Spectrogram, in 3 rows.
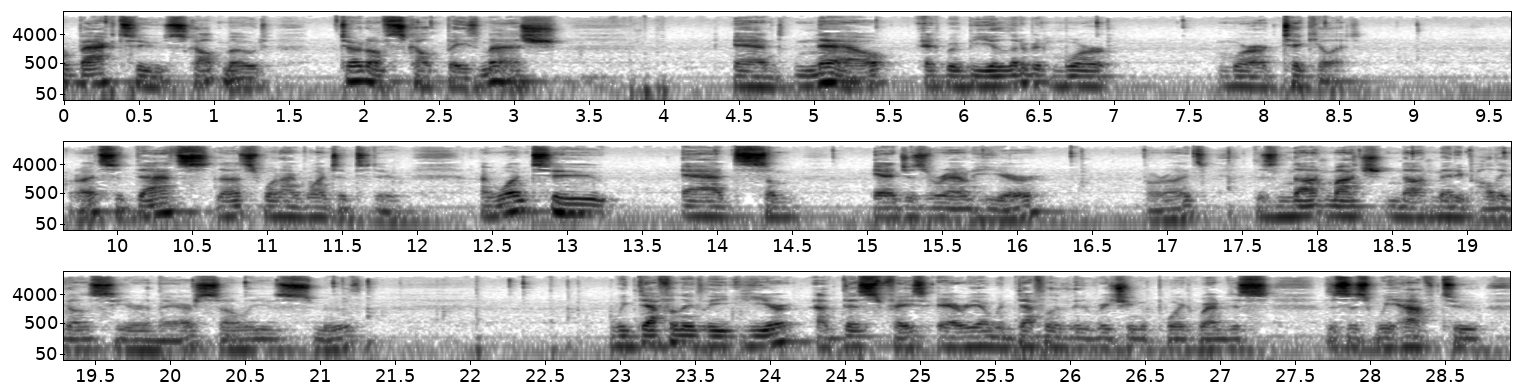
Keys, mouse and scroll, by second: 0.4 ctrl+Tab, 4.0 alt+e, 4.2 scroll up 1, 8.8 scroll down 1, 20.2 shift+click, 20.7 shift+click, 21.4 scroll down 1, 22.3 shift+click, 23.5 alt+middle click, 25.7 middle click, 26.8 middle click.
